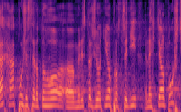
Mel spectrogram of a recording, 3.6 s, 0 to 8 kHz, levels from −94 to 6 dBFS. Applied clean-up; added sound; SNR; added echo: none; Bird vocalization, bird call, bird song; 20 dB; none.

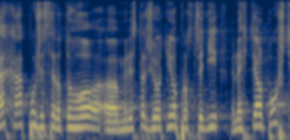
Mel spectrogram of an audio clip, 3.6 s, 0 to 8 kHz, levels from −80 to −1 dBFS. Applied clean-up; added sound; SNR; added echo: neural separator model SepFormer DNS4.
